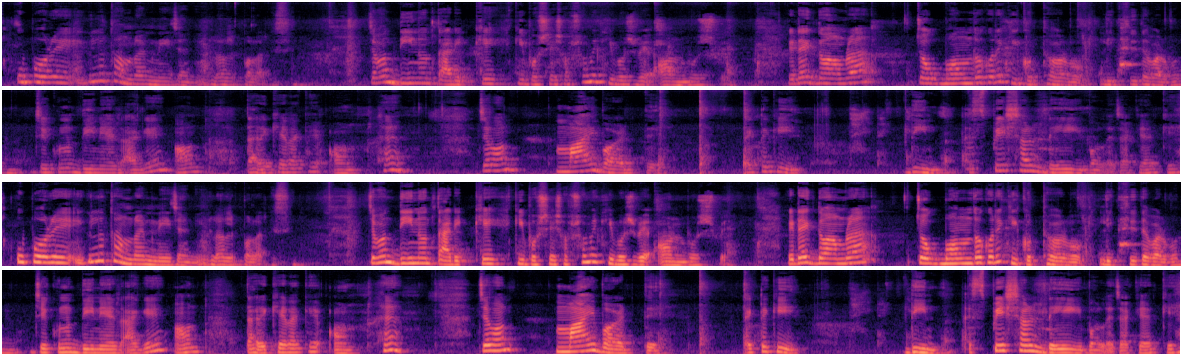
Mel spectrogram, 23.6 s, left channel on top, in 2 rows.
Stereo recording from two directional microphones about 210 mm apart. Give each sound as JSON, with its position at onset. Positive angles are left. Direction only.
{"t": 0.3, "sound": "speech", "side_deg": -45}
{"t": 20.9, "sound": "speech", "side_deg": -45}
